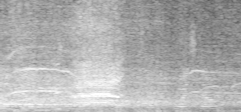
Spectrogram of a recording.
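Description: Arena crowd cheering and whooping, loud for about the first second and then dying down.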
